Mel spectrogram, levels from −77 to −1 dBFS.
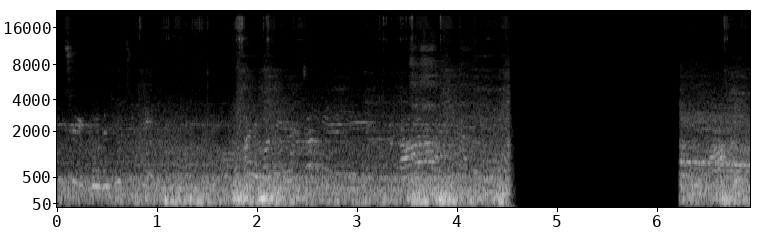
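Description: From 4.51 to 6.23 s the sound smears into a fading buzz, then goes silent for about 1.6 s before resuming; likely a long network dropout that lost 1.7 s.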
